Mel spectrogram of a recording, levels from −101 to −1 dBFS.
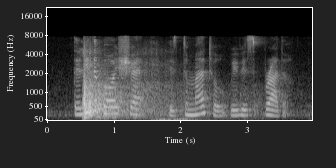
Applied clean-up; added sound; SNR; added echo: none; Fireworks; -2 dB; none.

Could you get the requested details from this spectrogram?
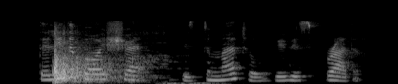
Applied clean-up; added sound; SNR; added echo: classical method Wiener filter.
